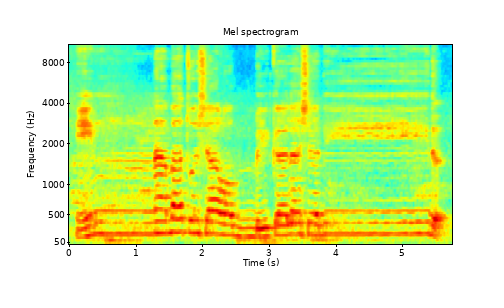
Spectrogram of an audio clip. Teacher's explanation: نون شدید میں ہمیشہ غنہ ہوتا ہے تو یہاں پر غنہ آنی کر کے پڑھیں گے۔ طاء حروف قلقلہ میں سے ہے اور یہ ساکن ہے تو یہاں پر قلقلہ صغریٰ کر کے پڑھیں گے۔ با بھی حروف قلقلہ میں سے ہے اور یہ مشدد ہے تو یہاں پر ہم قلقلہ کبریٰ کر کے پڑھیں گے۔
